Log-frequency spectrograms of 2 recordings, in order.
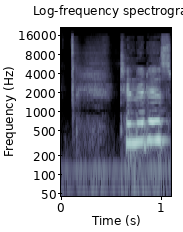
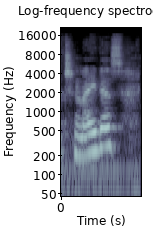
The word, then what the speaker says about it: tinnitus: through their video games tinnitus or tinnitus depends however you feel like pronouncing it that is ringing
